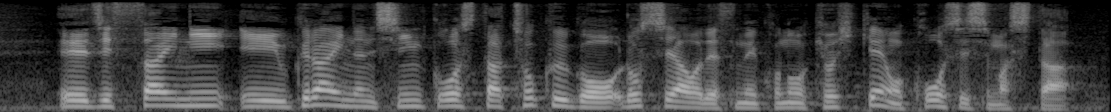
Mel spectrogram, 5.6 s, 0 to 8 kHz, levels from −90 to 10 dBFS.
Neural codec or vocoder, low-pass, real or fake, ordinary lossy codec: none; 7.2 kHz; real; none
